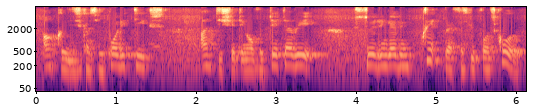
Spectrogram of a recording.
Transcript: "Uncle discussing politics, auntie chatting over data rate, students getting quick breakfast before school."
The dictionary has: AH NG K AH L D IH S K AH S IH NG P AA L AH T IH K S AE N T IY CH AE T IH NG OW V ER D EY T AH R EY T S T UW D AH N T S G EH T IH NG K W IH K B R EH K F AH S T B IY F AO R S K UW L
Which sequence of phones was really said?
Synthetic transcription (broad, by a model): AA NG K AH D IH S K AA S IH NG P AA L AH T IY K S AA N T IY SH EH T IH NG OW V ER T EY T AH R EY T S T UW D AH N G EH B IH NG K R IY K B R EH F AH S B IY F AO S K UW L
